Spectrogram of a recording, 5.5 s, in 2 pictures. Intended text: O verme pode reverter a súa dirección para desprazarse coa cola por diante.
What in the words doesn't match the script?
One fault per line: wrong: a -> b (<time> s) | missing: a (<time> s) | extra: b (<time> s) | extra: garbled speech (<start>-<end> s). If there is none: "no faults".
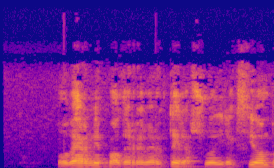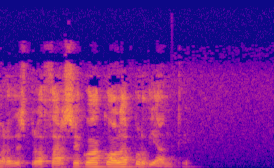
no faults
